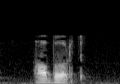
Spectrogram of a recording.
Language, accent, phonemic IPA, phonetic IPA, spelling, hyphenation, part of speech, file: Armenian, Eastern Armenian, /ɑˈboɾt/, [ɑbóɾt], աբորտ, ա‧բորտ, noun, Hy-աբորտ.ogg
- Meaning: abortion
